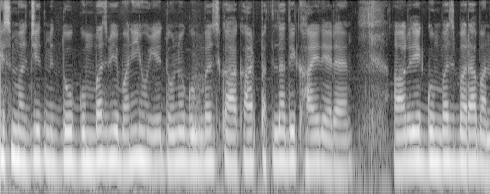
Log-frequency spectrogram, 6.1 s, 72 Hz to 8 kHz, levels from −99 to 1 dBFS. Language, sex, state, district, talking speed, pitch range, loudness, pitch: Hindi, male, Uttar Pradesh, Jyotiba Phule Nagar, 235 wpm, 150-160 Hz, -14 LUFS, 155 Hz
